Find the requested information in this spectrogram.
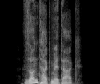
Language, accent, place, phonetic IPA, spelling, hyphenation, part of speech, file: German, Germany, Berlin, [ˈzɔntaːkˌmɪtaːk], Sonntagmittag, Sonn‧tag‧mit‧tag, noun, De-Sonntagmittag.ogg
- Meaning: Sunday noon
